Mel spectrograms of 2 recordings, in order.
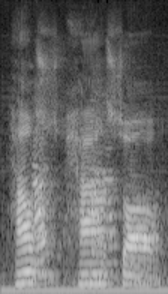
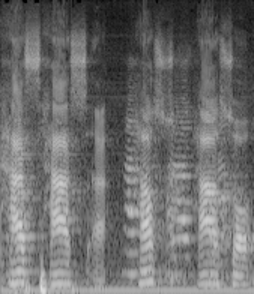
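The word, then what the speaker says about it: حَاشَ: Jadi tidak sekedar baca hasha, tapi baca mulutnya gimana? Haso. Enggak boleh dibaca has su sosi nah udah gitulah ya.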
